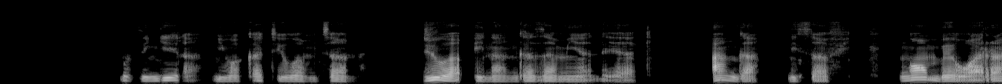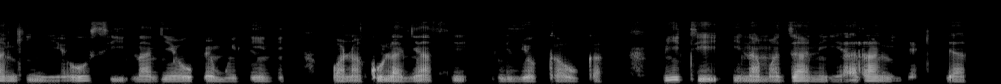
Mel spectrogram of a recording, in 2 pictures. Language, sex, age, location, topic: Swahili, male, 18-24, Mombasa, agriculture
